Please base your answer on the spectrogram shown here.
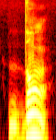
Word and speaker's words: bon: And remember last week when we were listening to our nasal sounds, the first syllable is very nasal. It's bon. Bon. And bon means good.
